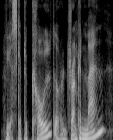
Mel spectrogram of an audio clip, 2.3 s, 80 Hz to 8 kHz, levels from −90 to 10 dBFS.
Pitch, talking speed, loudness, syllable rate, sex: 125 Hz, 235 wpm, -20 LUFS, 5.9 syllables/s, male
